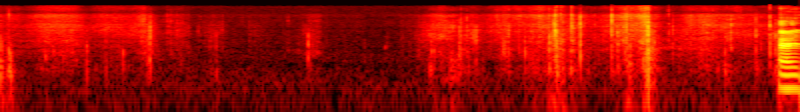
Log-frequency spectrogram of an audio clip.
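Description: Clear plastic packaging of a cross-stitch kit crinkling as it is handled, in two spells of rustling with a short quiet lull between them.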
